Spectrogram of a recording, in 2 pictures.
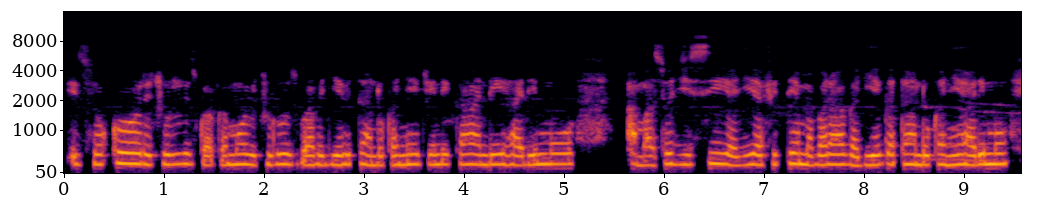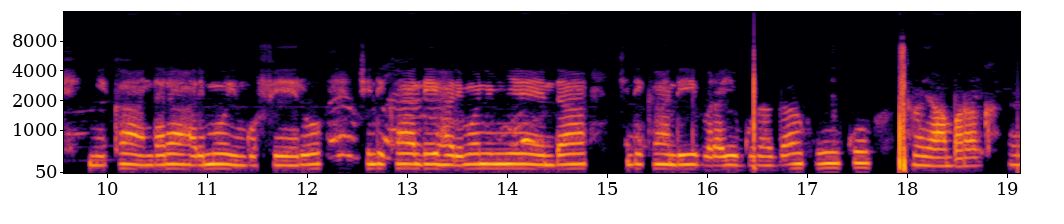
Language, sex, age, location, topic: Kinyarwanda, female, 25-35, Musanze, finance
